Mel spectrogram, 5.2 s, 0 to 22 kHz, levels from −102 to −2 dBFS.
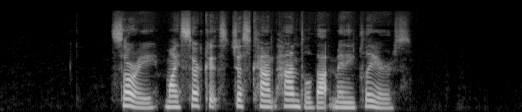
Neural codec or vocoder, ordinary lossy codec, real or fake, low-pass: none; none; real; 14.4 kHz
